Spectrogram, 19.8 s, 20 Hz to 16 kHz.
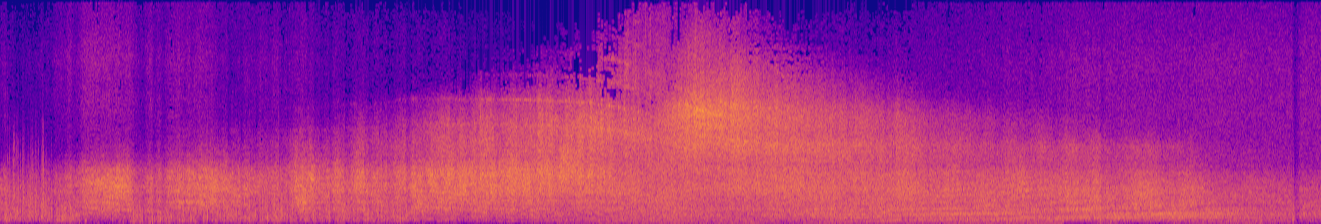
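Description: Boeing 737-800's twin turbofan engines on final approach, passing low directly overhead. A loud, steady jet rush and whine swells to its brightest as the aircraft passes overhead about halfway through. Its phasing whoosh sweeps down and then back up as the jet moves away.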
